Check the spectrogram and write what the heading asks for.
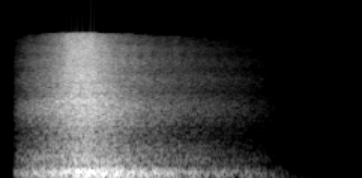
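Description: Whoosh sound effect with a deep low rumble: it swells quickly, peaks about half a second in and fades out over the next second. It is the sting for an intro logo reveal.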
